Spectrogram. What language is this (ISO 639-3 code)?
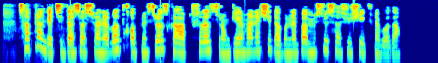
kat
